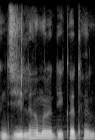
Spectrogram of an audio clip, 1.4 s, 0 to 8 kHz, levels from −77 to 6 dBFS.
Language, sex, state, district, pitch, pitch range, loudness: Chhattisgarhi, male, Chhattisgarh, Sarguja, 125 Hz, 120-130 Hz, -15 LUFS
